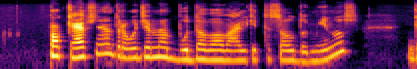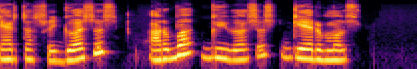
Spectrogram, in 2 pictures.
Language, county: Lithuanian, Šiauliai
